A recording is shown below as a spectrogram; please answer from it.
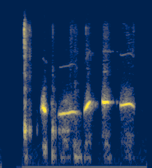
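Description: A man whistles a short, cheerful tune alone, several distinct notes in a quick sequence, some brief and chirpy, others held a little longer, close and fairly soft with no talk over it.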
